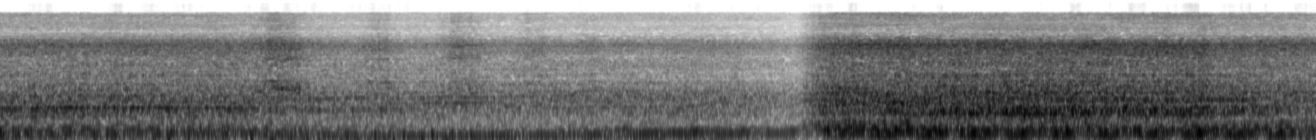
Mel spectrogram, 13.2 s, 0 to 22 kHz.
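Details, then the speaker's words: 1989 Buick Reatta after new idle control valve fitted: engine holds a fast, even idle that never drops and then climbs slightly higher, still revving high; high idle, stuck idle control suspected. "Yeah, motor mouth will be a thing. That sounds like it's revving, still revving high."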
